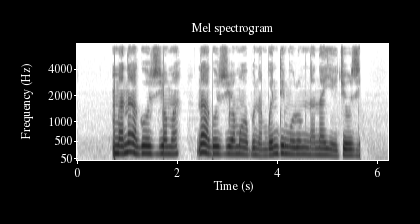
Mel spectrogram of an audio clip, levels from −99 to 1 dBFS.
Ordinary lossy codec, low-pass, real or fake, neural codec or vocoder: none; 7.2 kHz; real; none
